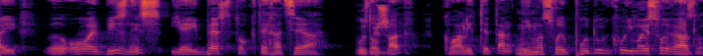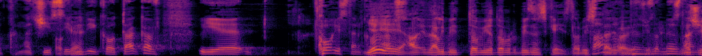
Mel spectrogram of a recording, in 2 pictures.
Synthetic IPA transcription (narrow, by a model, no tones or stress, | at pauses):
jo̞ʋajbiznisjeibez̥t̪okt̪exat̪sea | usd̪obaɾ | kʋalit̪et̪animasʋo̞jupud̪lukʰuimajusʋo̞jɾaːzlˠoɡ̥znat͡ʃisiid̪ikaot̪akaʋje | ko̞ɾist̪ankjejeealid̪alibit̪obiod̪obaɾbizniskejsd̪alibiseedaʎebaʋioibeznat͡ʃi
